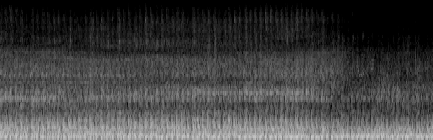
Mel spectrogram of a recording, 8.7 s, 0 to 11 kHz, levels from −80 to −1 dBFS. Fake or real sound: real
